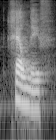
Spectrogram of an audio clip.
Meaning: a horny man, a lecher
- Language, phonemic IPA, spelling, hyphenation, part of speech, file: Dutch, /ˈɣɛi̯l.neːf/, geilneef, geil‧neef, noun, Nl-geilneef.ogg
